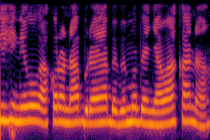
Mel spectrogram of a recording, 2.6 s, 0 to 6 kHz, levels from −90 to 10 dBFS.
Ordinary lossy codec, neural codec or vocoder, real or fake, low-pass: none; none; real; 5.4 kHz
